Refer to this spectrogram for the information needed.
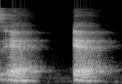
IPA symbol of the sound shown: ɪ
